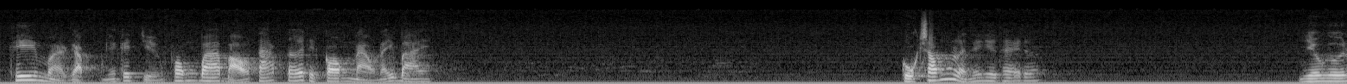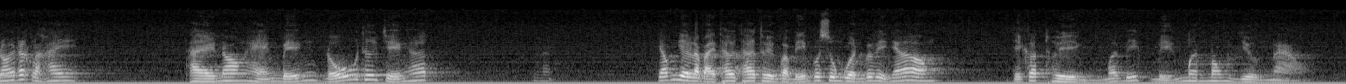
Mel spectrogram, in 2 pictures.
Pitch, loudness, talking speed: 110 Hz, -18 LUFS, 140 wpm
